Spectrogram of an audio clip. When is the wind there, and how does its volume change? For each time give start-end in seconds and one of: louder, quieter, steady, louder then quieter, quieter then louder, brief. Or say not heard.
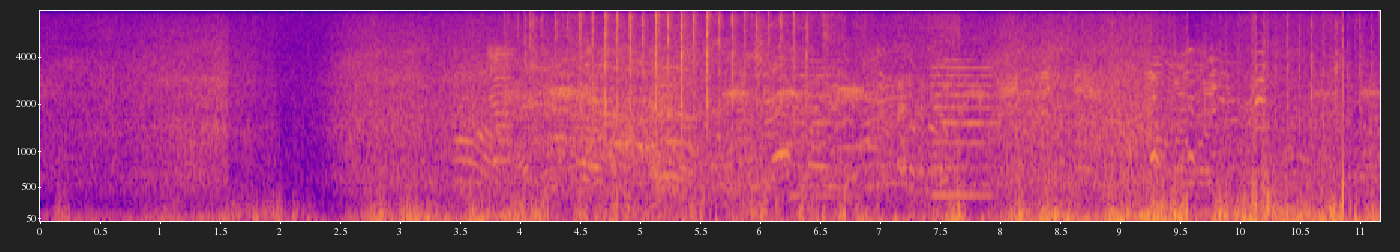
0.0-11.1 louder.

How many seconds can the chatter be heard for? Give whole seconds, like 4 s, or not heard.
8 s.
